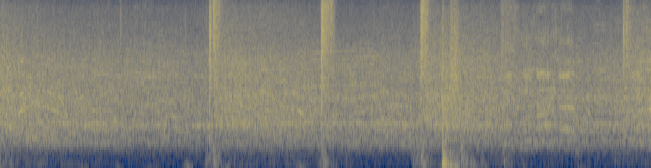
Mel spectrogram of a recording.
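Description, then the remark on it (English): In a wrestling match, Koloff wields a steel chair: it cracks sharply against a body several times, about four loud, sudden impacts spaced a couple of seconds apart, over a constant roar of a large crowd. “Koloff's got a chair. Oh!”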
